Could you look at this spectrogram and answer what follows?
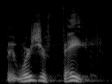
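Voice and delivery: low, hushed chiding; quiet reproach. Acted. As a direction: chide them softly, just woken up. Jesus just woken, chiding disciples.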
